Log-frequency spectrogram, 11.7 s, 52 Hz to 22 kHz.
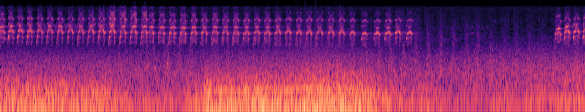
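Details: Agitated female osprey on the Glaslyn nest, 14 April 2021, reacting to an unringed male landing on the perch: a long, rapid stream of piercing whistled chirps for about eight seconds, a pause, then the calling resumes, with low background rumble.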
